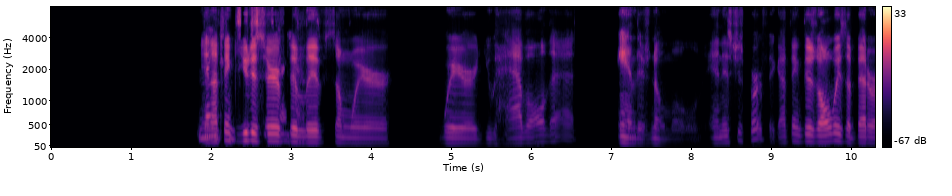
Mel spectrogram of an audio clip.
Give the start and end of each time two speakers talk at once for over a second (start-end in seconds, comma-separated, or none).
1.9-3.4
